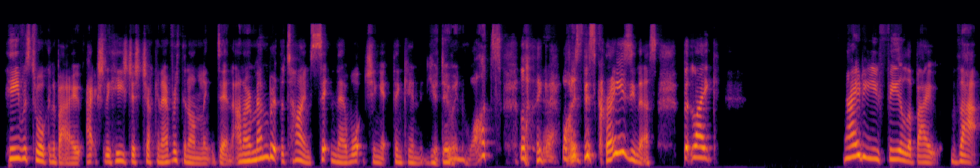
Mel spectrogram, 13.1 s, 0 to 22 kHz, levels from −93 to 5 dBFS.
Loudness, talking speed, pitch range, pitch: -25 LUFS, 175 wpm, 150-235 Hz, 175 Hz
